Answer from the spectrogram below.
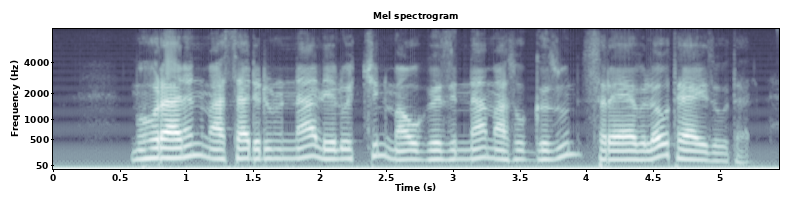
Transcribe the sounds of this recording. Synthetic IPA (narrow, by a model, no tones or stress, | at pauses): mɨhɾanɨnmasːad̪əd̪unɨnːale̞lo̞t͡ʃːɪnmawɡəzɨnːamaswoɡəzunsɨɾajɛβɨləwt̪ʰəjajɪzəwt̪ʰa̰l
